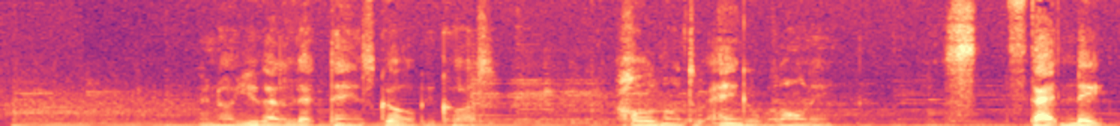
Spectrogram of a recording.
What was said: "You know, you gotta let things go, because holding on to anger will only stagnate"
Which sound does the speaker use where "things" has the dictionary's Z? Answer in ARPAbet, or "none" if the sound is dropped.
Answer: Z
